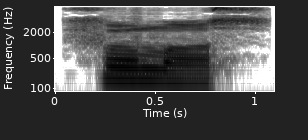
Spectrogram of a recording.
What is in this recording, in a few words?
"fumos", Latin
